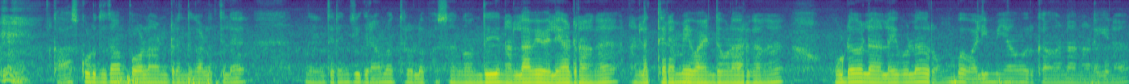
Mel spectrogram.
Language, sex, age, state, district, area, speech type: Tamil, male, 18-30, Tamil Nadu, Nagapattinam, rural, spontaneous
